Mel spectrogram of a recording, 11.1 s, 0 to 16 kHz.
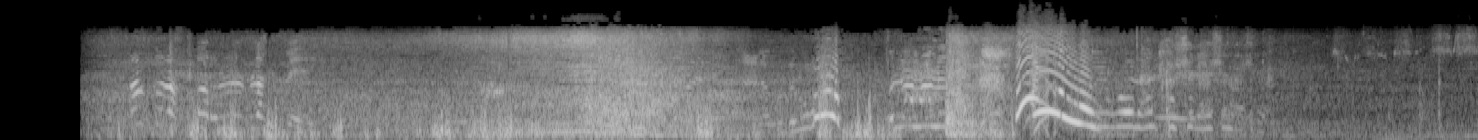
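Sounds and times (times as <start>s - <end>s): car engine: 0.6s - 11.0s
road and tyre noise: 0.6s - 11.0s.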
